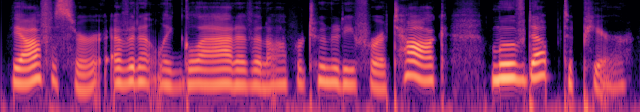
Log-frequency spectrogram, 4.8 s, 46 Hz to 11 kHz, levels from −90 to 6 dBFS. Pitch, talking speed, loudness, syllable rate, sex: 195 Hz, 175 wpm, -19 LUFS, 5.9 syllables/s, female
